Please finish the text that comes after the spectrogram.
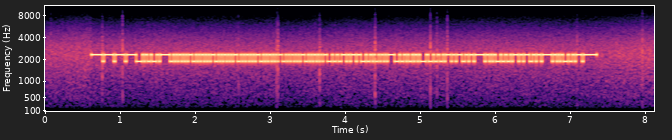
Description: RTTY (50 baud, 450 Hz shift), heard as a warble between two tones, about 2100 Hz centre, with static crashes. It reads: RYRYRYRYRYRYRY CQ DX DE G0J G0J K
